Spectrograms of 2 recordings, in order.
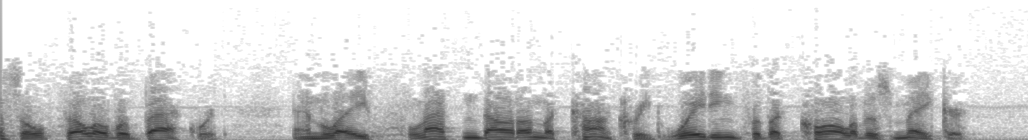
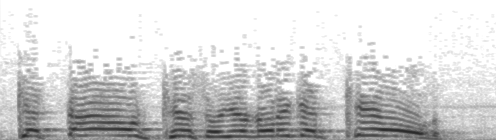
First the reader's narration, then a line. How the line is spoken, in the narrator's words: Someone yelled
